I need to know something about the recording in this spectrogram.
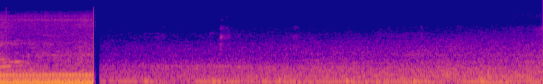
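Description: City bus interior drone, a loud low engine hum with steady tones, cutting off abruptly under a second in. It gives way to a much quieter, even low rumble of city street background.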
